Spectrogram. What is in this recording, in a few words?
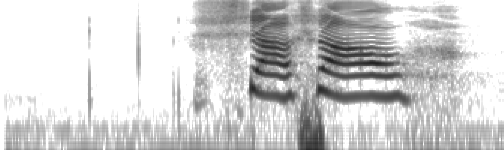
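"banana", Mandarin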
